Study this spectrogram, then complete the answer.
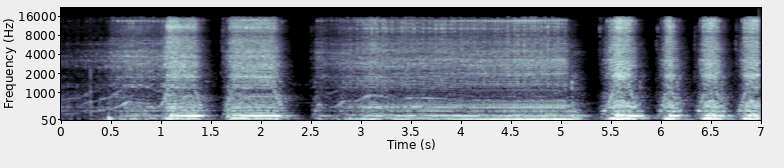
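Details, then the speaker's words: Noisy, loose treadle sewing machine after tightening; several short runs with a clean, steady whir rising and falling with the treadle, no growl or rattle; runs smoothly. "Nah ini udah nggak ada yang ngorok-ngorok."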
